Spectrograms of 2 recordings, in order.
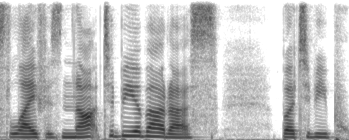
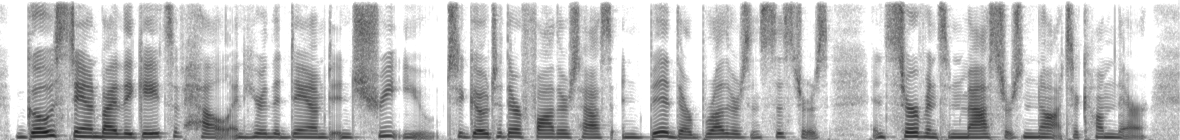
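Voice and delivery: ordinary talk, nothing marked

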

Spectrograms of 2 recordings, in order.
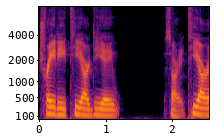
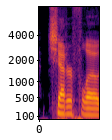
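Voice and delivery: normal talking voice

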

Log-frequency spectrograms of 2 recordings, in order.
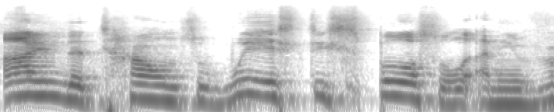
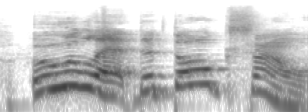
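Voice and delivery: booming, high, very loud shouted call; 7 semitones higher, 9 dB louder than usual. Leading an audience call-and-response, shouting the call to the crowd: shouting the call. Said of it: "I'll shout".

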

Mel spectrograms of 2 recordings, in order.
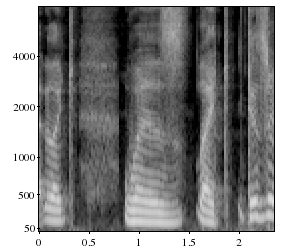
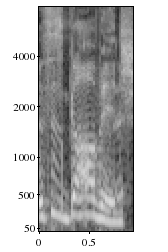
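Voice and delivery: put-on English accent, pitched up; 5 semitones higher than usual. Speaker acting out a baking-show scene as asked, in an english accent. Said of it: "But do it in an English accent like they do on the show".

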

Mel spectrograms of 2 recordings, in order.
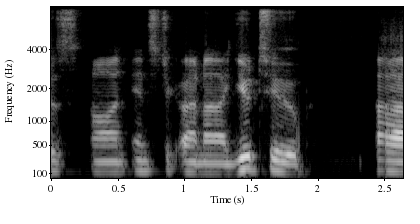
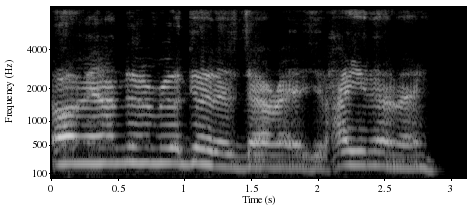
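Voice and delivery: words slurred and mumbled as if around a cigar; 6 semitones higher than usual. Speaker imitating the man everyone called Cigar answering a greeting, cigar in mouth. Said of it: "That's exactly how he sounded".

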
